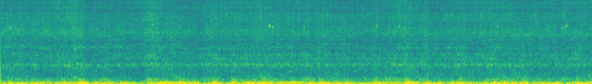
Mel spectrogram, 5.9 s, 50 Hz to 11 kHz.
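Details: 1979 Buick Regal with a swapped LS 6.0 V8 and new exhaust: choppy, loping low rumble with uneven pulse at idle, typical lumpy big aftermarket cam sound, nothing wrong.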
